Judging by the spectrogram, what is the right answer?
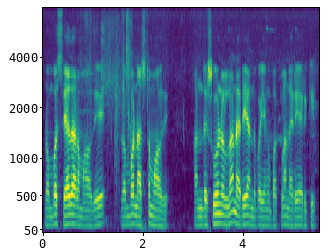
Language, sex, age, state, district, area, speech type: Tamil, male, 45-60, Tamil Nadu, Tiruvannamalai, rural, spontaneous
